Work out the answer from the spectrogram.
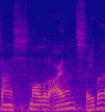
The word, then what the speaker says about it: Saba: a small little island Saba I think is pronounced sa ba and um over in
